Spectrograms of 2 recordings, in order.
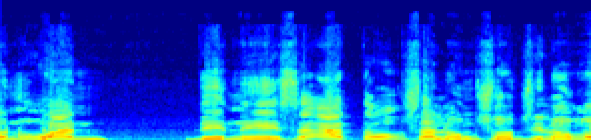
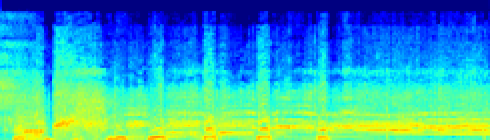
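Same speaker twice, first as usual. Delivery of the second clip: shrieking laugh. Real, not acted. Co-host laughs at the storm joke, shrieking laugh.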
